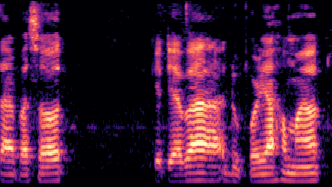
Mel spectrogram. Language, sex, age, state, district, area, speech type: Assamese, male, 18-30, Assam, Lakhimpur, rural, spontaneous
